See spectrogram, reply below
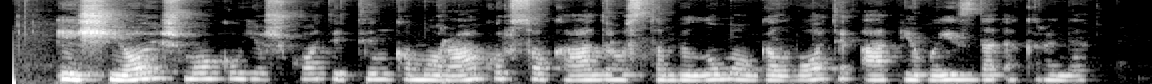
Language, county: Lithuanian, Alytus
